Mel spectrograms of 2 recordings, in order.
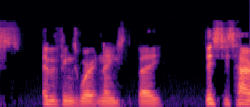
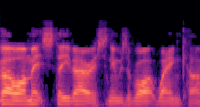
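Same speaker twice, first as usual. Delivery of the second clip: ordinary delivery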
